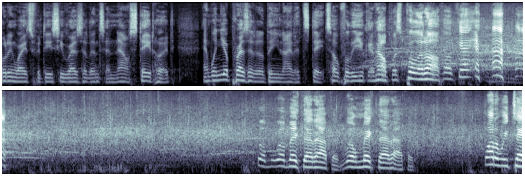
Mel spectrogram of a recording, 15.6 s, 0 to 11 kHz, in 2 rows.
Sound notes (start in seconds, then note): 9.6 crowd cheers, applause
